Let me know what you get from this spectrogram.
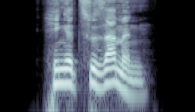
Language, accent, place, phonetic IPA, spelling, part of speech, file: German, Germany, Berlin, [ˌhɪŋət t͡suˈzamən], hinget zusammen, verb, De-hinget zusammen.ogg
- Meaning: second-person plural subjunctive II of zusammenhängen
